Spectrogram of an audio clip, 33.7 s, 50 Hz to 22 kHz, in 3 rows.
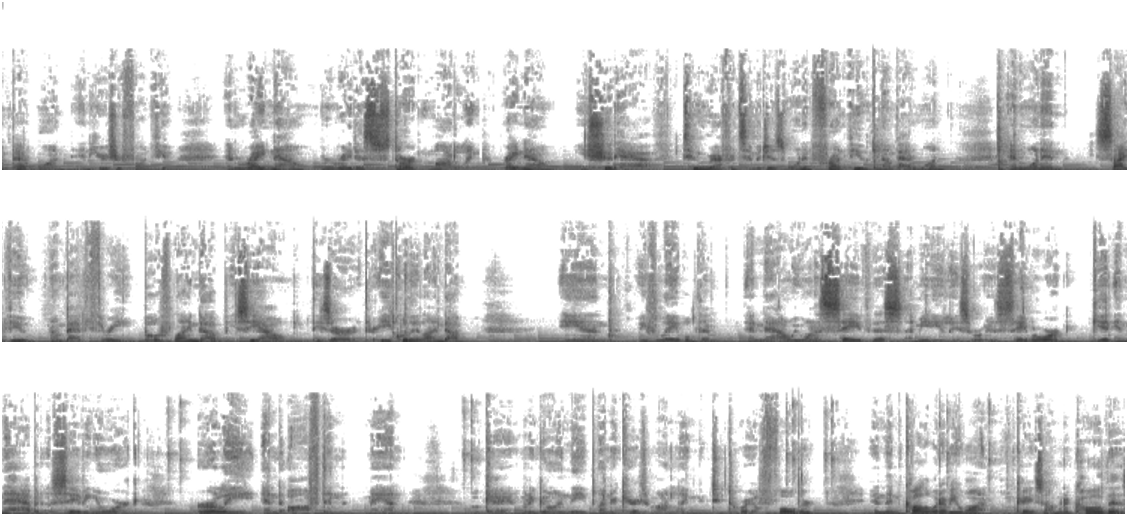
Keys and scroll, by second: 8.7 KP_1, 10.0 KP_3, 13.6-15.6 typing.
